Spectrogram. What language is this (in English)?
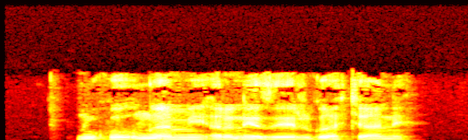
Kinyarwanda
